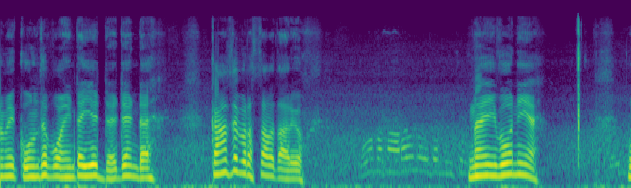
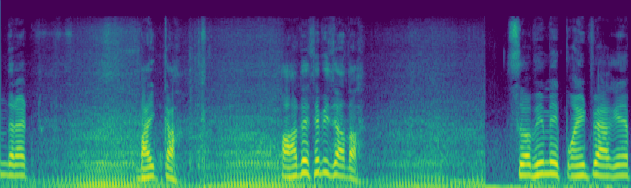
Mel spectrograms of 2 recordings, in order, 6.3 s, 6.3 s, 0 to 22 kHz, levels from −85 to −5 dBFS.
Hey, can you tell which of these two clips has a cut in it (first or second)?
second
